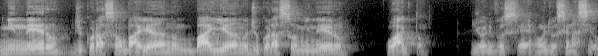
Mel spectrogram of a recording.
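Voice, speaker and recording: In an ordinary speaking voice, a man talks at a moderate pace with a medium pitch. His intonation is lively, and the background is quiet. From Brazil, same hometown as guest. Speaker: interview host. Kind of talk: interview.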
